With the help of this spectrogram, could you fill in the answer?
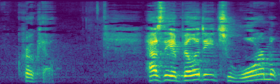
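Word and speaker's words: Crocell: Duke Crokel. They're spelt with C's but pronounced with K's. Crokel.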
